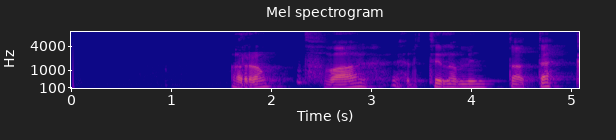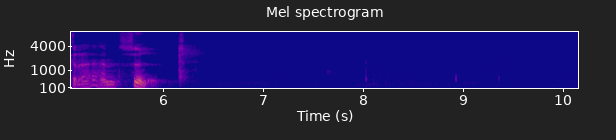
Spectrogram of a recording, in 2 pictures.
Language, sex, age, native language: Icelandic, male, 60-69, Icelandic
